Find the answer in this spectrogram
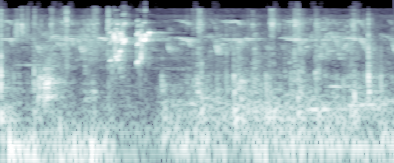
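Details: Lovebird in steady "gacor" singing form, a fighter bird said to prompt any other lovebird to join in; dense high, shrill chattering with two sharp piercing bursts near the middle, over a low background rumble.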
